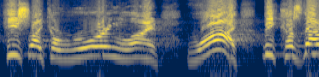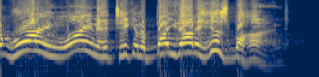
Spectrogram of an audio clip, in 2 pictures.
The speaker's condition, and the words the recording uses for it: None; typical speech.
